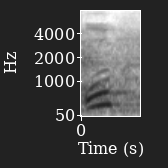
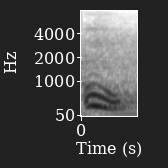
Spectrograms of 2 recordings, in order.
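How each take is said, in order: First: The vowel is short. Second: The vowel is long. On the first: The speaker calls it right. "cara membaca u langsung ula" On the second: The speaker calls it wrong. "tidak u, u tidak panjang"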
